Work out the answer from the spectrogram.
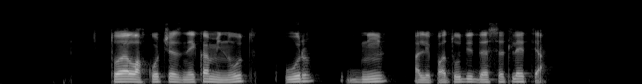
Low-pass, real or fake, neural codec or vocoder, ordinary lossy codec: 7.2 kHz; real; none; Opus, 32 kbps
